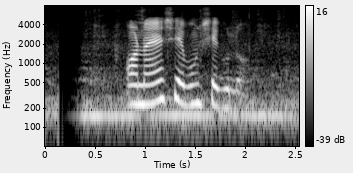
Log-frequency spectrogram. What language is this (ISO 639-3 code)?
ben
